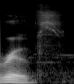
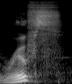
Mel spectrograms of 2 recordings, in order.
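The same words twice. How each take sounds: First: The word ends with a v sound. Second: The word ends with an f sound. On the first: "or hooves? It's hooves" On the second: "Is it hoofs"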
